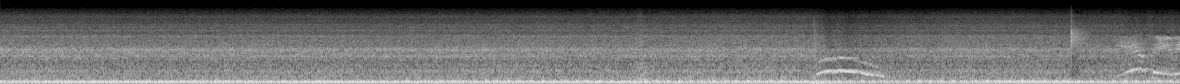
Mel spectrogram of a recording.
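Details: 2002 Jeep Wrangler, freshly installed 4.7L stroker replacing 4.0, first start breaking in cam at about 2000 rpm for 15-20 minutes, hot day: steady even high idle, one deep drone, no knocks or misses; healthy.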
